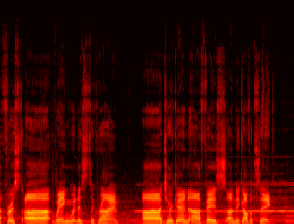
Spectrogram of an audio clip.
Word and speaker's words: Tirkin: I have finally grown accustomed to saying Turkin instead of like Tirkin. Because that's the more common pronunciation is Turkin. So it's just really weird to see people pronounce it incorrectly in the game.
